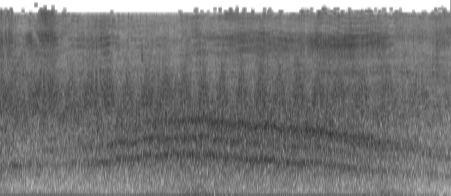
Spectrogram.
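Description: A video game spinning sound effect as the characters spin in midair on the way into the special stages: a steady, fairly loud whirring drone with a low hum underneath, a rhythmic whooshing pulse repeating throughout, and a tone that slowly rises and falls. No one speaks.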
